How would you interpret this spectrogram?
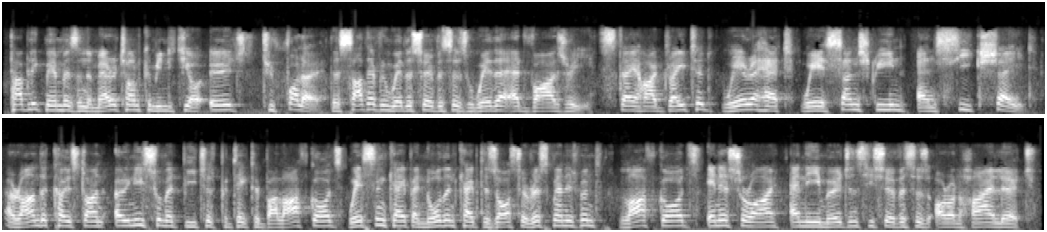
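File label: English; Heat Wave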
